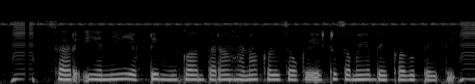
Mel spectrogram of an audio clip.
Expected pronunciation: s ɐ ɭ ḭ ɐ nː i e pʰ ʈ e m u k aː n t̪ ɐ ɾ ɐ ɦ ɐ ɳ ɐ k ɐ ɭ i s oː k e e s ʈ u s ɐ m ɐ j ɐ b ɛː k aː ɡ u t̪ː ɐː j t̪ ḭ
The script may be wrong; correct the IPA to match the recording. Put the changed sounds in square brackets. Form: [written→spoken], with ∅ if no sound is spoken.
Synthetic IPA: s ɐ [ɭ→ɾ] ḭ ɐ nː i e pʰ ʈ [e→i] m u k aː n t̪ ɐ ɾ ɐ ɦ ɐ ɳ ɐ k ɐ ɭ i s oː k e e [s→ʂ] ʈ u s ɐ m ɐ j ɐ b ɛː k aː ɡ u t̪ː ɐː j t̪ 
